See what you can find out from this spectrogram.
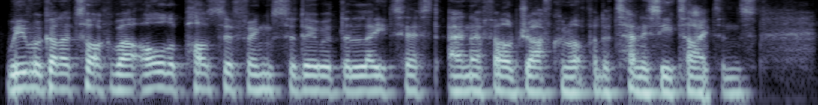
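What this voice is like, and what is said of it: Slightly northern English accent. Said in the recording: “You can tell by my slightly northern accent.”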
